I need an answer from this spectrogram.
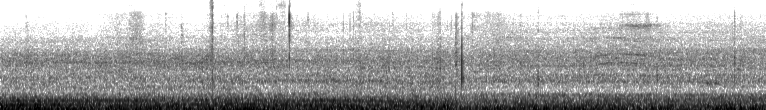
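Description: A car's engine running with a steady low hum, heard from inside the cabin, with a few faint clicks.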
